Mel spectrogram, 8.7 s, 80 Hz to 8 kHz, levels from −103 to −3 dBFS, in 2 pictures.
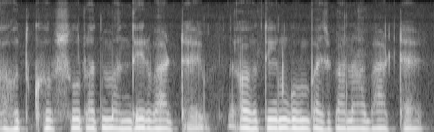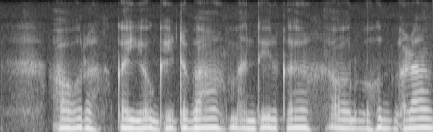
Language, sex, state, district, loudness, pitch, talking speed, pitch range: Bhojpuri, female, Uttar Pradesh, Ghazipur, -17 LUFS, 185 Hz, 130 wpm, 175-190 Hz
